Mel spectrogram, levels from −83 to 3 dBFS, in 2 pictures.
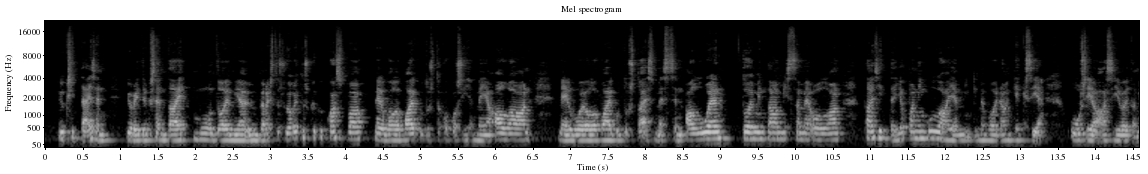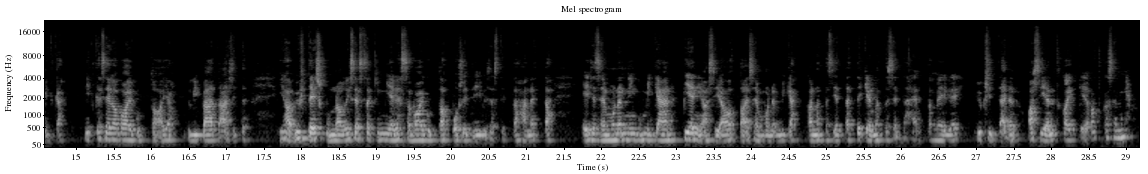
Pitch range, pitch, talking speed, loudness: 145-175 Hz, 155 Hz, 155 wpm, -29 LUFS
